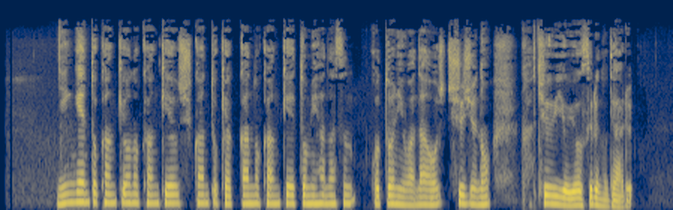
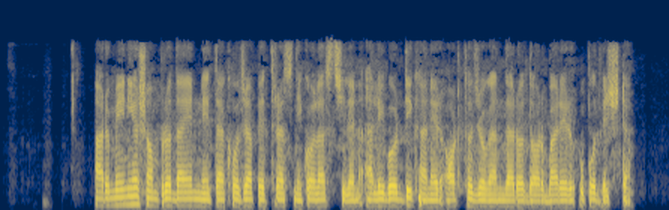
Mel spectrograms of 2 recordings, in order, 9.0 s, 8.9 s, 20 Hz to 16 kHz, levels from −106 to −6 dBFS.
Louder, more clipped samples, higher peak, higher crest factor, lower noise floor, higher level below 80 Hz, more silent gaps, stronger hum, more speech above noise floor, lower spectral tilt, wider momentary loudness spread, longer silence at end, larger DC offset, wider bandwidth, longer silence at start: second, -23 LUFS vs -18 LUFS; neither; about the same, -2 dBFS vs -2 dBFS; about the same, 20 dB vs 16 dB; second, -60 dBFS vs -75 dBFS; about the same, -58 dBFS vs -58 dBFS; neither; neither; second, 37 dB vs 57 dB; about the same, -5 dB/octave vs -5 dB/octave; first, 9 LU vs 4 LU; about the same, 0.55 s vs 0.5 s; neither; first, 11 kHz vs 8 kHz; second, 0.75 s vs 1.25 s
